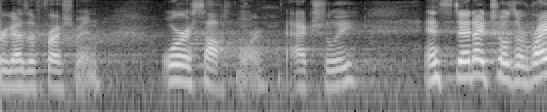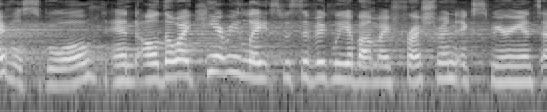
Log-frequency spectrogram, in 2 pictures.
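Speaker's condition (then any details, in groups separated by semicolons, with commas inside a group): No condition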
